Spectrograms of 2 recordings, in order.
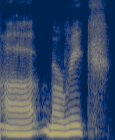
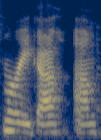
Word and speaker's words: Marika: And online, we have, and I apologize if I mispronounced her name, Marique. Hi, that's me. Yes, it's Marika.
